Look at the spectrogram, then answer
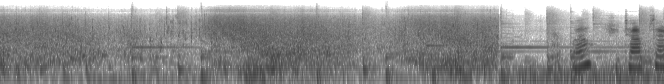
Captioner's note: water splashing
